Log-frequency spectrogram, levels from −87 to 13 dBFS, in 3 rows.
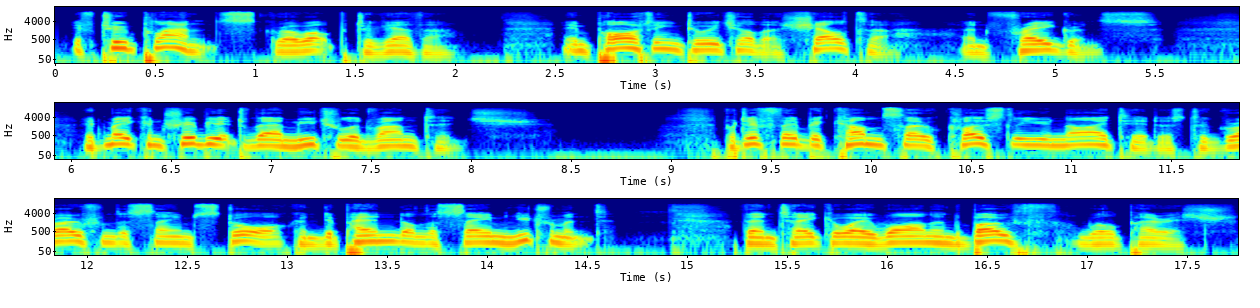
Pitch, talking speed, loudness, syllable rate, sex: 140 Hz, 160 wpm, -19 LUFS, 5.0 syllables/s, male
